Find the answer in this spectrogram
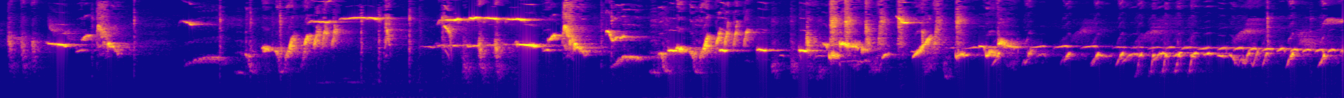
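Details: White-rumped shama fighting song meant to rouse a rival's aggression: loud varied phrases of whistles, sharp chips and rapid buzzy notes, ending in a long steady whistled trill with quick repeated flicks.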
